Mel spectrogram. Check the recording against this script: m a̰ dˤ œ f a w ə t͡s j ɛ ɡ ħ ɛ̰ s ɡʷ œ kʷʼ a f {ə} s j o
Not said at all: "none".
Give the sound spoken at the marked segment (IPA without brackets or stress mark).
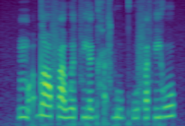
a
